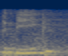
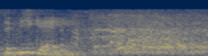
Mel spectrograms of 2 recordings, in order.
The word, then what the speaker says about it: Tabigue: mom says it my mom's like you're not pronouncing it the Filipino way it's not the beig it's to be gay to be gay okay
